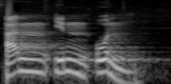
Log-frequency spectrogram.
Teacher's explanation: mengucapkan huruf nun sukun secara jelas tanpa disertai dengan ghunnah yang dipanjangkan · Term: izhar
